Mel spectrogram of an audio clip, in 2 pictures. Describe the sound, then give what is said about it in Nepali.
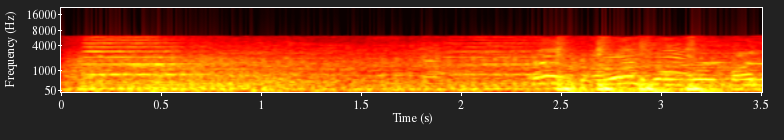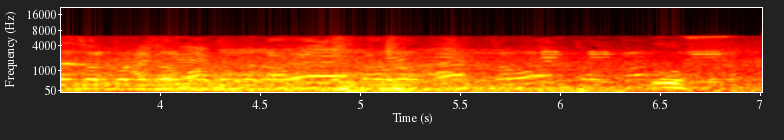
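A busy city street packed with traffic and crowds: repeated car horn toots and honks over a dense babble of voices, with people talking close by throughout. “अब त यो बाटो काट्न पनि घन्टौँ कुर्नुपर्ने भयो। हो भने यो सहरमा मान्छे र गाडीको भिड चाहिँ असाध्यै छ।”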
